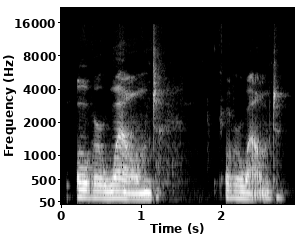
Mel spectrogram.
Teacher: The stress is on the whelmed part, overwhelmed. So you might want to just say that part of the word first, whelmed, then add your short over.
